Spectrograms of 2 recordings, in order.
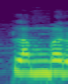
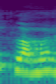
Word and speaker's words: plumber: India में इसको बहुत से लोग प्लम्बर बोलते हैं. तो क्या वाकई इसका प्रोनाउंसिएशन प्लम्बर है या इसका प्रोनाउंसिएशन प्लमर है?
